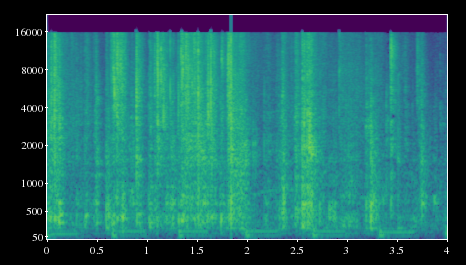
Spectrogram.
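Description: Cardboard tears as a box flap is ripped open.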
